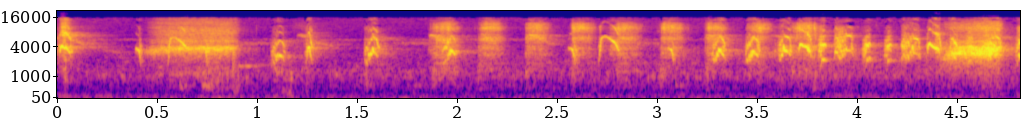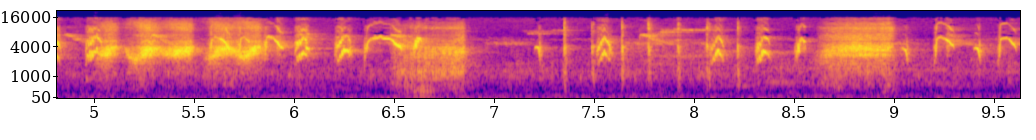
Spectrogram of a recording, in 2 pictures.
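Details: Sogon crewet, the Javan cochoa, delivering a busy, high-pitched chattering song: quick sweeping whistles and sharp chirps in uneven bursts, with a short break midway before the rapid twittering resumes.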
